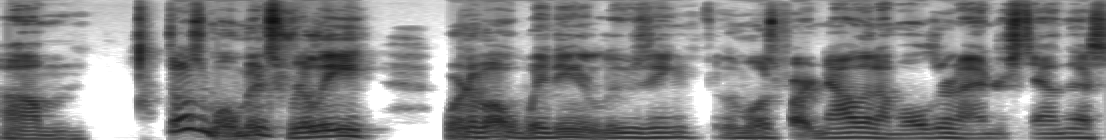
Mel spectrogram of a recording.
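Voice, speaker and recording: A man with a Midwestern American accent talks at a very fast pace. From US Midwest. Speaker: gaming podcast host. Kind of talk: casual monologue. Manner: rambling with many fillers.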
